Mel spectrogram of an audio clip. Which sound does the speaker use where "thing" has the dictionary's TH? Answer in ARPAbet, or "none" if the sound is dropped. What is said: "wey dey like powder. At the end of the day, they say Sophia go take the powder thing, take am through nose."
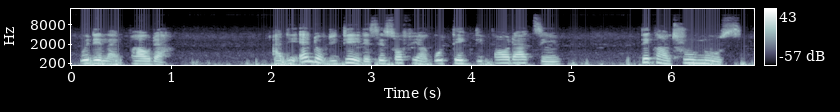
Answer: T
